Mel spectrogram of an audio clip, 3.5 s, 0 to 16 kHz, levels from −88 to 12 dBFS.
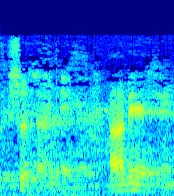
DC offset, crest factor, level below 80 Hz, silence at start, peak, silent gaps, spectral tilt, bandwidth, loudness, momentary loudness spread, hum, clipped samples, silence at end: under 0.1%; 20 dB; -54 dBFS; 0 s; -8 dBFS; none; -3 dB/octave; 8.6 kHz; -26 LUFS; 11 LU; none; under 0.1%; 0 s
